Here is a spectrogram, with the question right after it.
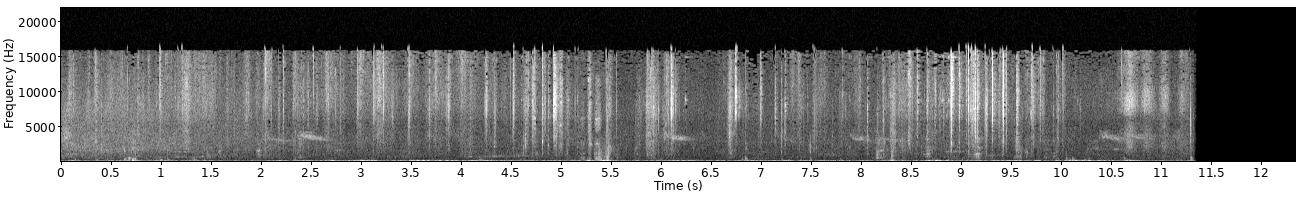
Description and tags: Dog paws
A short clip of a dog running on tiles and sniffing around
sniffing, sniff, Dog, claws, running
